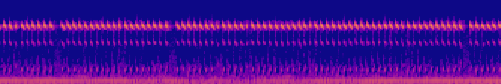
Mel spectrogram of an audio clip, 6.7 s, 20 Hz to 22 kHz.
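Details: Yeoul allak ground cricket, from a 2020 National Institute of Biological Resources recording, producing an insistent, very high buzzing trill of quick regular pulses with few breaks, accompanied by a constant faint low-pitched hum.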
